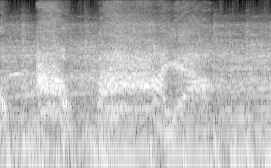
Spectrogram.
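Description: A man yelling along to a rock song, with several loud shouts that slide down in pitch, over the rock recording playing underneath.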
